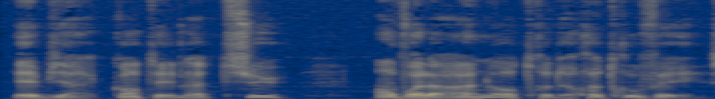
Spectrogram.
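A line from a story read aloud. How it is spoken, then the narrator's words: Exclaiming. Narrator (French): s'écria le capitaine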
